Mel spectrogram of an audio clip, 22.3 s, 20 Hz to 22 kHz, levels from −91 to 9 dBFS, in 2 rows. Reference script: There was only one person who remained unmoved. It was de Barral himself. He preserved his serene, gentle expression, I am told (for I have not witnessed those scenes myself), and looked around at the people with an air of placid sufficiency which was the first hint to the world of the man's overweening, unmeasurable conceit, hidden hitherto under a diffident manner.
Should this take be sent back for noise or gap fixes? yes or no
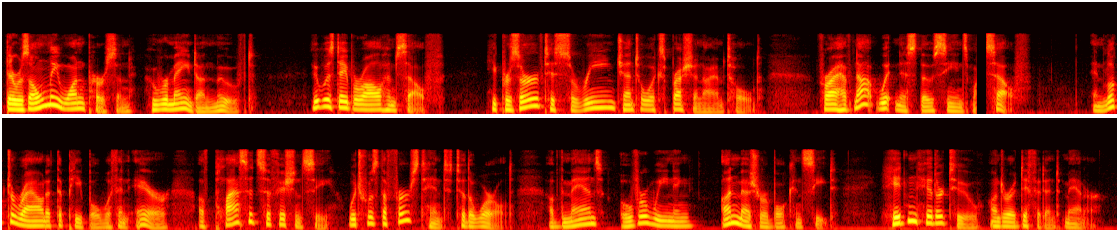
yes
